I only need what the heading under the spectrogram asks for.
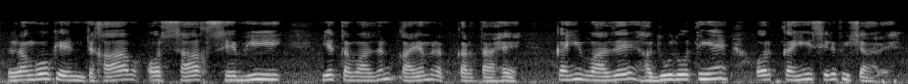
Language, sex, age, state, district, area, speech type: Urdu, female, 60+, Delhi, North East Delhi, urban, spontaneous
